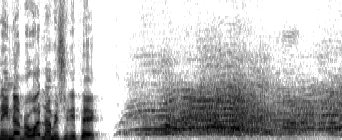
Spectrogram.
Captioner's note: audience shouts numbers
